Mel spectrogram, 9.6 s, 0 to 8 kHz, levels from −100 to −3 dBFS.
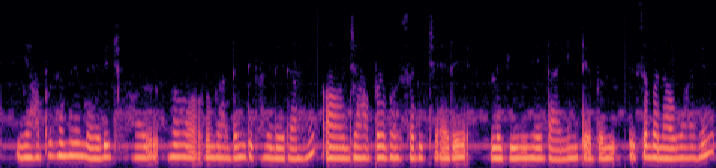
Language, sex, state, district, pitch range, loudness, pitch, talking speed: Hindi, female, Bihar, Bhagalpur, 185-200 Hz, -29 LUFS, 195 Hz, 165 wpm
